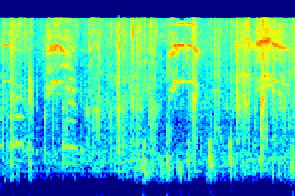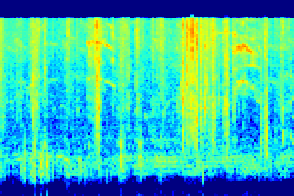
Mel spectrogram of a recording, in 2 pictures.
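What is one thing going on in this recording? Dry twigs rustle and snap as they are handled.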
